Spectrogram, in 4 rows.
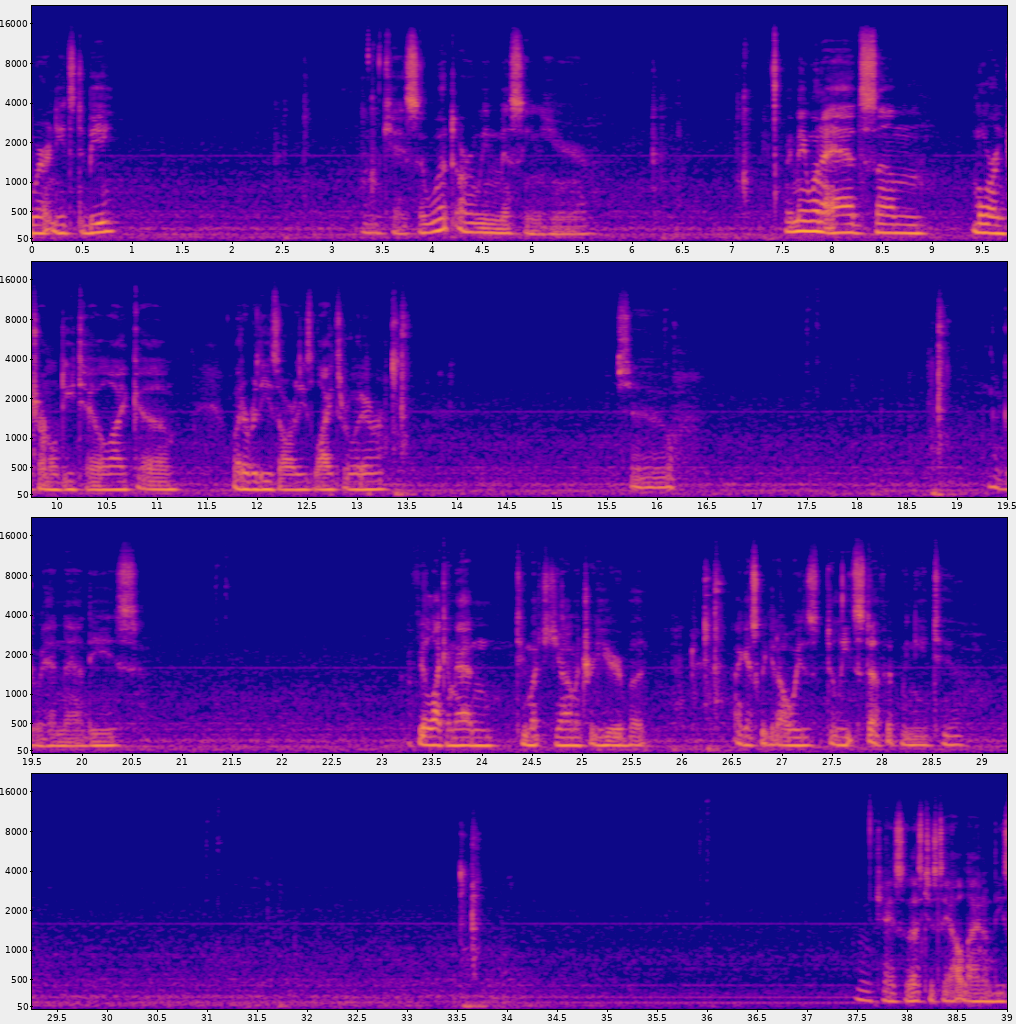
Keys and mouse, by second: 1.8-3.3 middle drag, 6.2 middle click, 13.2 ctrl+r, 18.5 ctrl+r, 26.0 ctrl+r, 33.6 ctrl+r, 37.7-39.0 drag.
